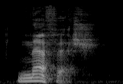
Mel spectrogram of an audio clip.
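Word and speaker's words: nefesh (נֶפֶשׁ): Word 27, meaning soul, throat, self, or my favorite translation, life, is pronounced nefesh, nefesh, nefesh. And that does have the accent on the first syllable.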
